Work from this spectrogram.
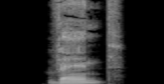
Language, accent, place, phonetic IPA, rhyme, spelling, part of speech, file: German, Germany, Berlin, [vɛːnt], -ɛːnt, wähnt, verb, De-wähnt.ogg
- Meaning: inflection of wähnen: 1. second-person plural present 2. third-person singular present 3. plural imperative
